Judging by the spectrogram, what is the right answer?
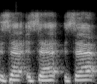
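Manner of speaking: excited, high, flustered, tripping-over-itself stammer. Retelling a woman at dinner who spots someone, imitating her flustered stutter. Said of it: "if you'd stop stuttering".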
